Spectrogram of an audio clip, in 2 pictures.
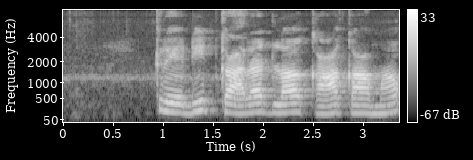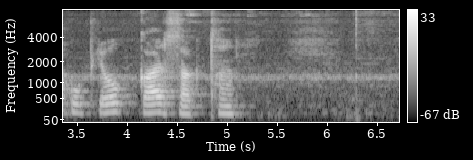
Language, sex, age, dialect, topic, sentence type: Chhattisgarhi, female, 31-35, Central, banking, question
